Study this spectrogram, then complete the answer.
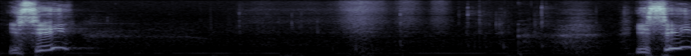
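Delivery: high, fast pompous impression; lightly voiced bragging boss; Rob Noir impression. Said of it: "That's my Rob Noir impression".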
